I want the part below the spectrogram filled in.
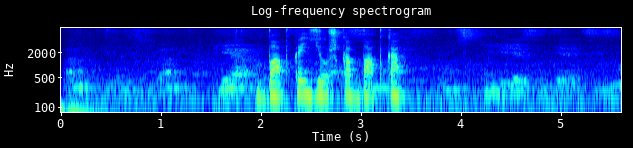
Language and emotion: Russian, neutral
